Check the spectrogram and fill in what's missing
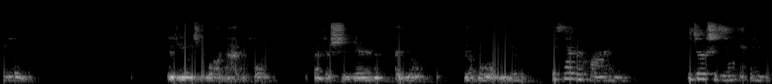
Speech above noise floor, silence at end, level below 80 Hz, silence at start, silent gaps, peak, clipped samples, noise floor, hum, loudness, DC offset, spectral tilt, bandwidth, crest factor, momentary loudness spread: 50 dB; 0 s; -68 dBFS; 0.05 s; none; -14 dBFS; under 0.1%; -86 dBFS; none; -35 LUFS; under 0.1%; -4.5 dB/octave; 7.8 kHz; 22 dB; 15 LU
